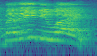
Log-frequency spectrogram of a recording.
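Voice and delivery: ordinary delivery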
